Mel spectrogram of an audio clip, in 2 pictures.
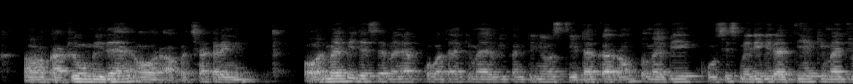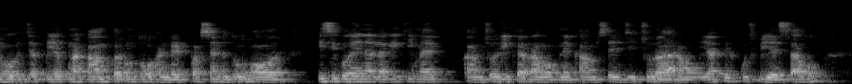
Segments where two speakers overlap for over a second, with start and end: none

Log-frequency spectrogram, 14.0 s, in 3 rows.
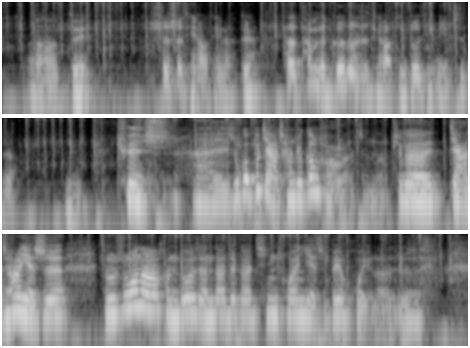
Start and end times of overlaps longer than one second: none

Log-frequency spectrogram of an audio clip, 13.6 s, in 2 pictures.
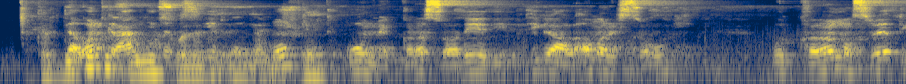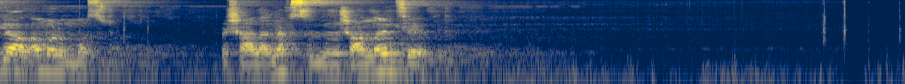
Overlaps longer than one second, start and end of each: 0.5-2.5

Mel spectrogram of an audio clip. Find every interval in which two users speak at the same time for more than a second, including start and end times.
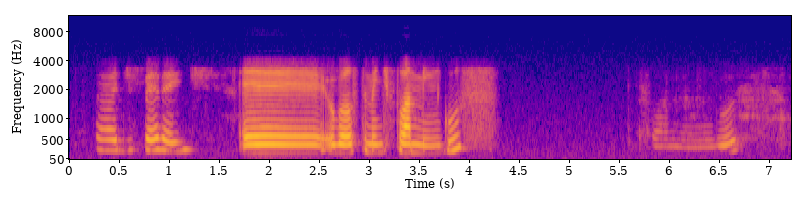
none

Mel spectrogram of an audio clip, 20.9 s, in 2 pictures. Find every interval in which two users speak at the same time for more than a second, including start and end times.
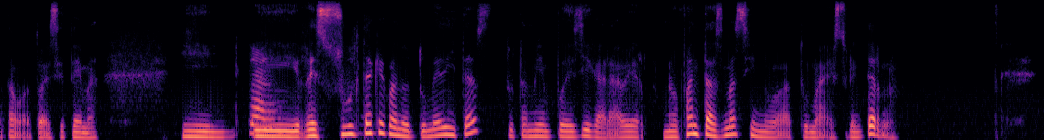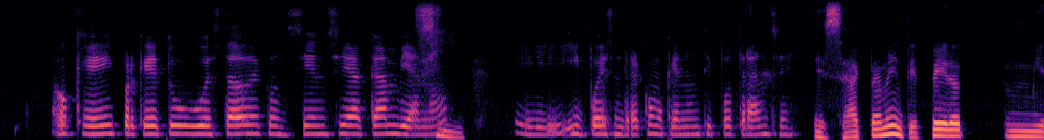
none

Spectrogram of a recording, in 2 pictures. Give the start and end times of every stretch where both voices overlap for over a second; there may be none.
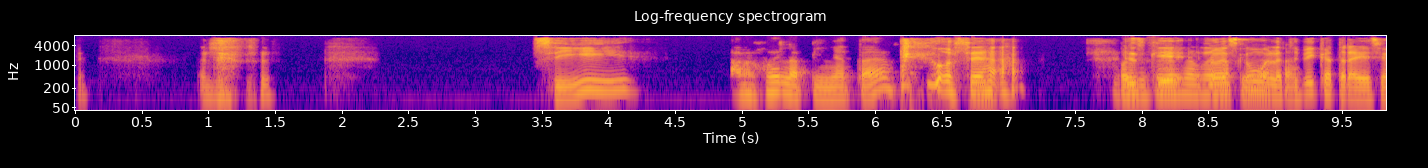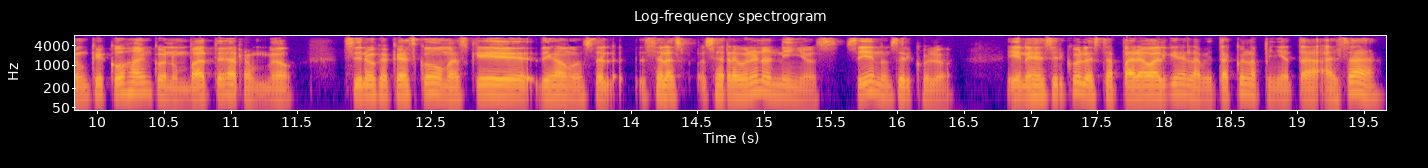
7.8-9.2

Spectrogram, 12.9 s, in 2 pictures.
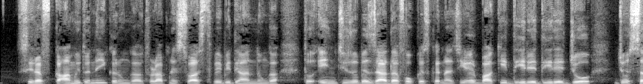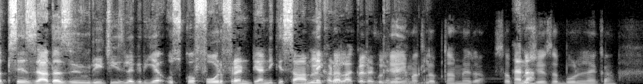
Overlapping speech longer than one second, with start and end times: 9.5-10.7

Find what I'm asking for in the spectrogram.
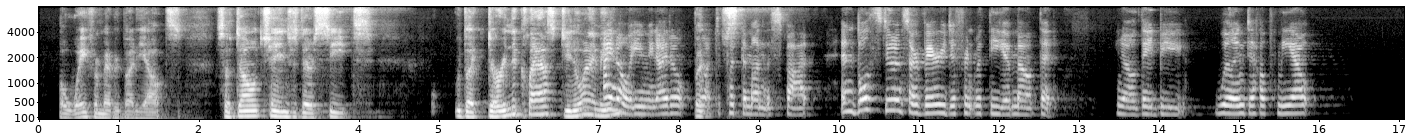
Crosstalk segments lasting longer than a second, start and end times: none

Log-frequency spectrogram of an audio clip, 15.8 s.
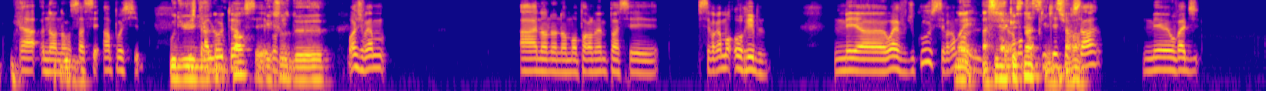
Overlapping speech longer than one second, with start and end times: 2.3-3.7, 11.9-13.6

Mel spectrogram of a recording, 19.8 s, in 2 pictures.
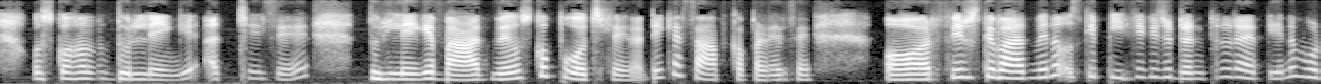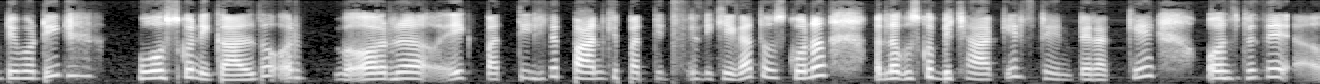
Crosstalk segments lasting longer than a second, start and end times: none

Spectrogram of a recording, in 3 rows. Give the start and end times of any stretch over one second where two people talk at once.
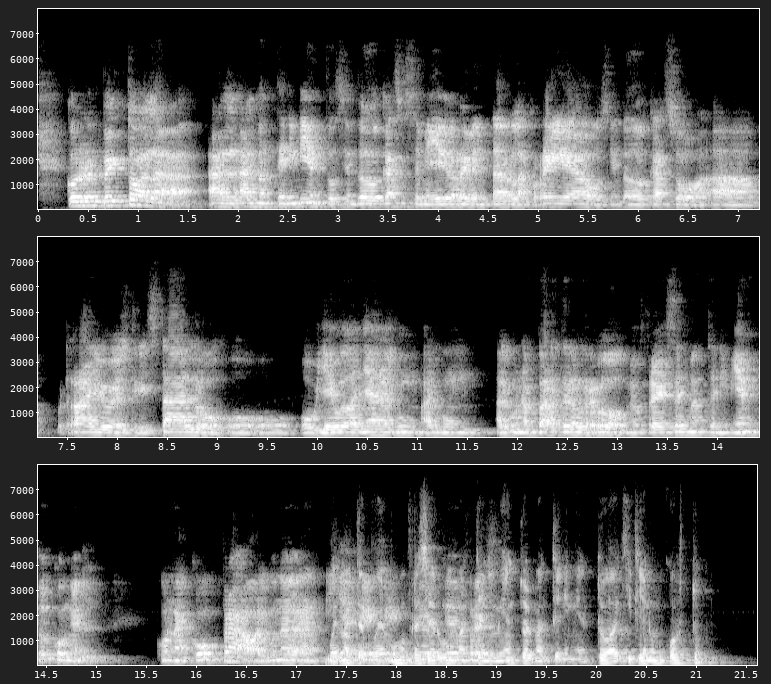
17.3-18.9

